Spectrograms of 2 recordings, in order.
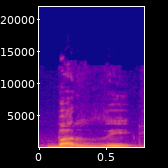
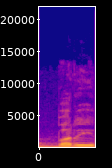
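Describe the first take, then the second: First: The r sound is doubled and held. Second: The r sound is short and single. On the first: The speaker calls it right. "रा मुशद्दद है, जमाव के साथ अदा किया जाएगा" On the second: The speaker calls it wrong. "बरी नहीं"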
